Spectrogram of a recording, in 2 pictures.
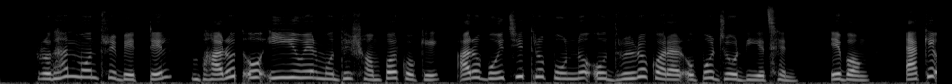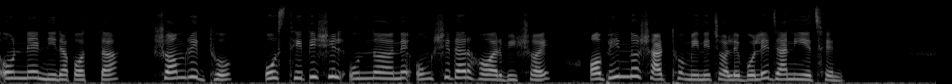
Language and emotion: Bengali, neutral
